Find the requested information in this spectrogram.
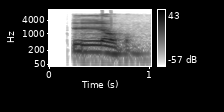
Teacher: el punto de articulación se va a dar entre la lengua y justamente los alveolos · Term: alveolares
